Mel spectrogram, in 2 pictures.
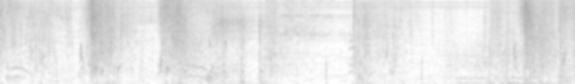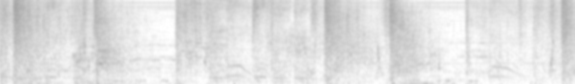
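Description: Magic spells burst with bright whooshing blasts.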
